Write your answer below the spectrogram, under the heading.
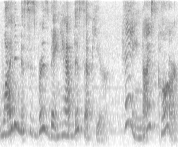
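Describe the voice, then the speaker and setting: A woman's put-on character voice, squeaky and extremely high-pitched, with very wide pitch swings at a moderate pace over clear background noise. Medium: read story.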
